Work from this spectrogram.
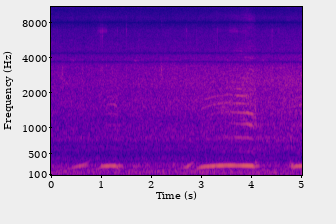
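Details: Cattle lowing: drawn-out, steady-pitched moos, a short one near the start, a longer one after a second, a long sustained moo around the middle, and another beginning at the end, over a constant background hiss.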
